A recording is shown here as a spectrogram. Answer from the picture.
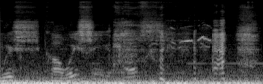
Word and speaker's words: Kawishiwi: Our hillbilliness wants to say Kawishiwi, but the lady, the forest worker, said no. I had to make her say it like twice. I can say it if I see it. Kawishiwi. Okay, see that wish in the middle? That throws us off.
